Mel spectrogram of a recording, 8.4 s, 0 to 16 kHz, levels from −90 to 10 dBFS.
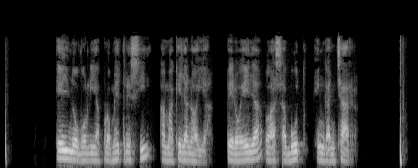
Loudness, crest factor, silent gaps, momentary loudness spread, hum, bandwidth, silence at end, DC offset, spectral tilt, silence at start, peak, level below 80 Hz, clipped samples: -18 LUFS; 18 dB; 0.32-0.68 s, 0.78-0.82 s, 1.02-1.10 s, 4.30-4.53 s, 7.27-7.98 s; 12 LU; none; 8 kHz; 0.35 s; under 0.1%; -6 dB/octave; 0.1 s; -2 dBFS; -52 dBFS; under 0.1%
